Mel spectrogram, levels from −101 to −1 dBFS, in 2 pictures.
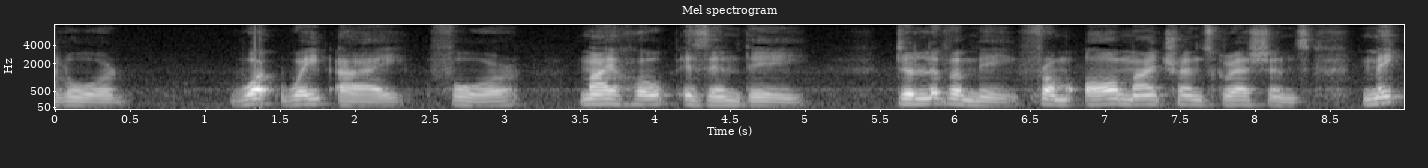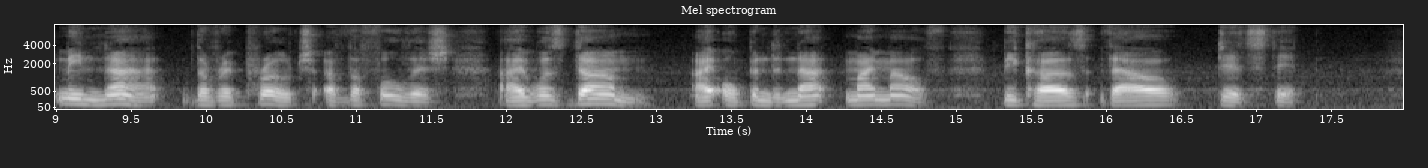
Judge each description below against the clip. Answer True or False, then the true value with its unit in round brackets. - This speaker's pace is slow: True (130 wpm)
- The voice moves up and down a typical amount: True (3.3 semitones)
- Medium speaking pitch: False (115 Hz)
